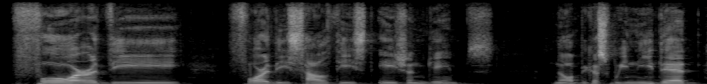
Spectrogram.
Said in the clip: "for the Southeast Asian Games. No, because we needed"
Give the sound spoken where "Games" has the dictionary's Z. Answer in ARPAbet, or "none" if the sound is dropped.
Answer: S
